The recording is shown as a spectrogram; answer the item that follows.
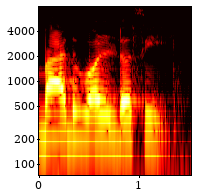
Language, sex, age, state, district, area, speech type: Gujarati, female, 30-45, Gujarat, Anand, rural, spontaneous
